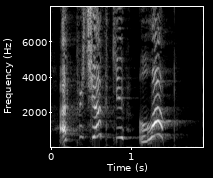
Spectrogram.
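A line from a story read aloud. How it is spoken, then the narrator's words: Excited squeal. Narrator (Russian): Пятачок даже взвизгнул от волнения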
